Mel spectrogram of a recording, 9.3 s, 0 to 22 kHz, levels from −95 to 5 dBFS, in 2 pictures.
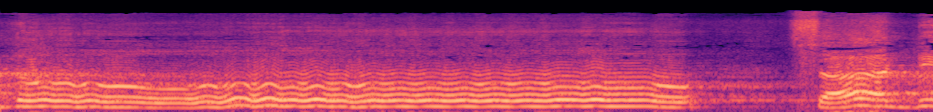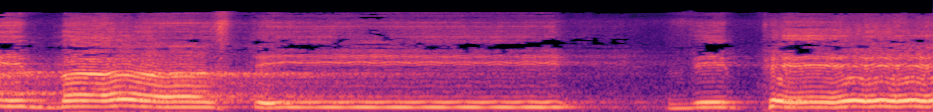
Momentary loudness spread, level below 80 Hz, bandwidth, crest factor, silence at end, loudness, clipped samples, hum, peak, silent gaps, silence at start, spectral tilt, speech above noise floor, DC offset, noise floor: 9 LU; -46 dBFS; 14 kHz; 10 dB; 0 s; -11 LUFS; under 0.1%; none; 0 dBFS; none; 0 s; -4.5 dB/octave; 24 dB; under 0.1%; -34 dBFS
